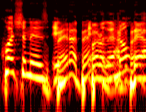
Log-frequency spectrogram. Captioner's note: speaking Spanish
